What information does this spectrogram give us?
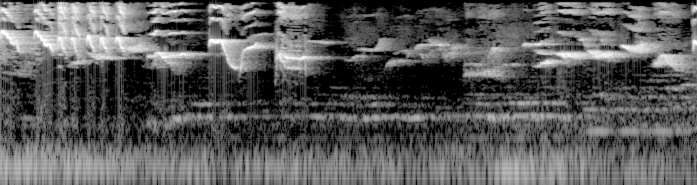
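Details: Oriental magpie-robin (kacer) lure song used for training, fast rolling style: rapid bursts of bright high chirps and trills, then varied whistled phrases with downslurred and upslurred notes, continuing at a lively pace.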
